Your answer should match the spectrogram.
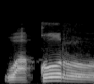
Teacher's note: Jadi kita nggak baca lamnya, bukan waqul, tapi waqur. Kita idghamkan lamnya ke ro. Dan idgham ini namanya idgham mutaqaribain.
